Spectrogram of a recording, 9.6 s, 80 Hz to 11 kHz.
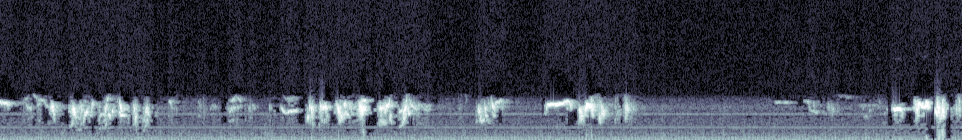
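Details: Bald eagles calling at their Fraser Point nest on a live nature cam, 24 September 2022: several bouts of high, squealing, stuttered chirps, each lasting about a second, separated by short quiet gaps.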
